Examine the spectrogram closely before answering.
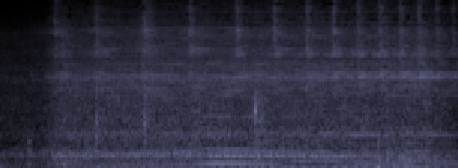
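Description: Circular saws in a workshop hall whine steadily as three workers push wooden beams through them, a loud, continuous mechanical drone with sharp rasping bursts at fairly regular intervals and no voices.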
